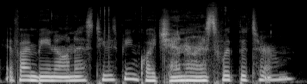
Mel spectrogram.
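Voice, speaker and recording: A woman acts out an ancient vampire lady in an ASMR roleplay, low in pitch with a soft, dark timbre. She is proud yet devoted, musing tenderly in a breathy murmur that often sinks to a whisper. Her words come out refined and intimate, edged with vocal fry. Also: fairly even intonation, fairly quick, no echo, natural voice. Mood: wistful, confiding. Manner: affectionate, refined, hesitant musing.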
